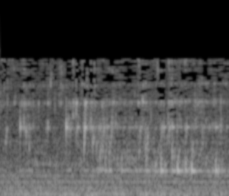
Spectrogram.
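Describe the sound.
Homemade wine poured slowly through a sieve to strain off the sediment: a steady trickle and splash of liquid with faint drips, continuous from start to end.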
